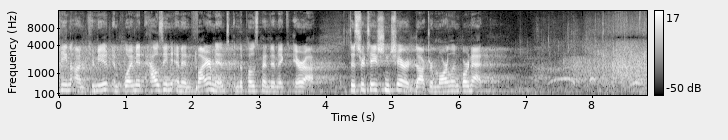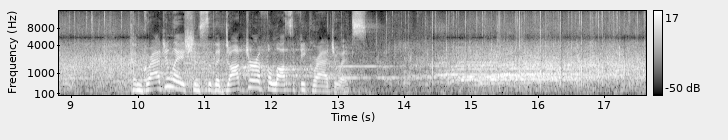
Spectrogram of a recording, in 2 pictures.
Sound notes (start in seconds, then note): 7.1 attendees clapping; 12.8 attendees cheers and claps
